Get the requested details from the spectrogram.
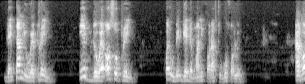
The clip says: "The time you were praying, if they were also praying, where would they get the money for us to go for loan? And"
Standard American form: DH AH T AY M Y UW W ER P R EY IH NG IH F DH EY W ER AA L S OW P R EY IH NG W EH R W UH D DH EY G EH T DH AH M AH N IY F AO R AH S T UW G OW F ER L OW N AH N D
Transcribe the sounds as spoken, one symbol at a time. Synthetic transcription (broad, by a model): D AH T AY M Y UW W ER P R EY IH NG IH F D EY W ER AA L S OW P R EY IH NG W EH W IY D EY G EH T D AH M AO N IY F AO R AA S T UW G OW F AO L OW AH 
